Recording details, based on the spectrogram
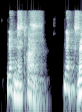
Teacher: It's quite tricky to say because of the two T's. Next time. So, we don't pronounce the first one. Just comes next.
